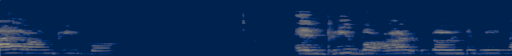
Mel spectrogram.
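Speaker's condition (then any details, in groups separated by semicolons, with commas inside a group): Cerebral palsy; brain injury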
